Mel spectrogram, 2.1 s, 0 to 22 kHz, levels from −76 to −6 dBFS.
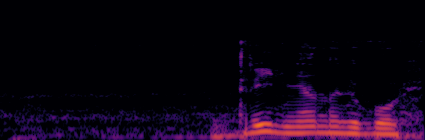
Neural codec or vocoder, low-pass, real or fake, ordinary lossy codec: codec, 16 kHz, 8 kbps, FreqCodec, larger model; none; fake; none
